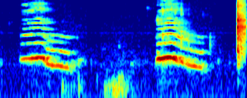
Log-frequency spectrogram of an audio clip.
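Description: A young Java macaque cooing: two short calls about a second apart, each sliding down in pitch.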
